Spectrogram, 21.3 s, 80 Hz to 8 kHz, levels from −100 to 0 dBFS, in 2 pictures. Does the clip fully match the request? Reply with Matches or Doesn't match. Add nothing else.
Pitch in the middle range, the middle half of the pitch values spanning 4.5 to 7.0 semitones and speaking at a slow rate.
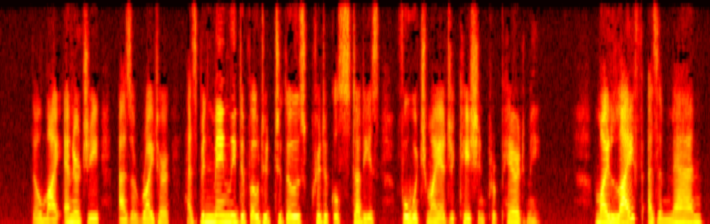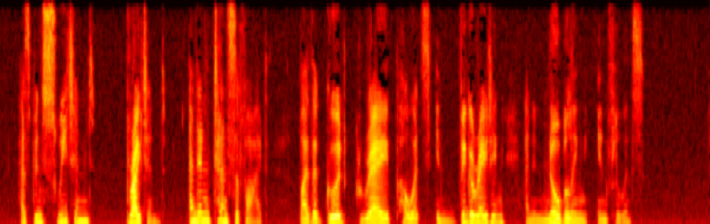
Doesn't match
